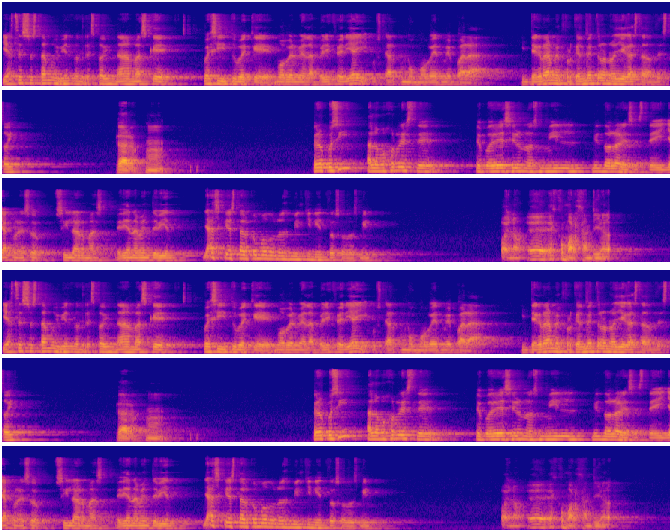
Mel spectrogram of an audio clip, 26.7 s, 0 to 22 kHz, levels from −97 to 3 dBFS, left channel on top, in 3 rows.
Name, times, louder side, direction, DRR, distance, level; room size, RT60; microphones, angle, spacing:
voice 1, 0.0-2.2 2.7-6.4 6.9-9.1 13.1-14.8 15.2-20.1 20.5-22.7, equal, ahead, 1.1 m, -26 dB
voice 2, 10.4-11.2 24.5-25.9, left 4 dB, 75° left, 0.6 m, -25 dB
25.0 x 11.5 x 4.3 m
head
